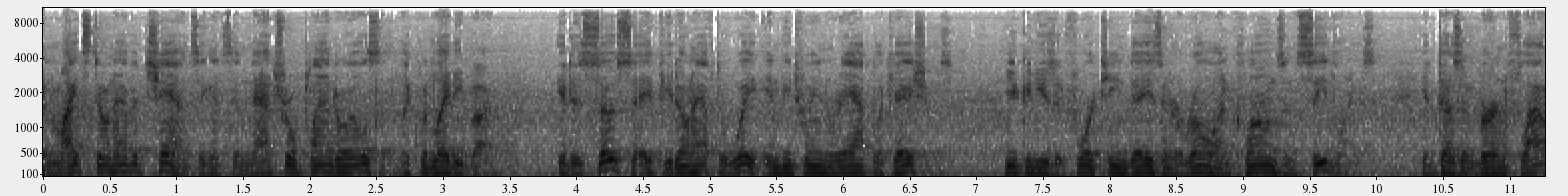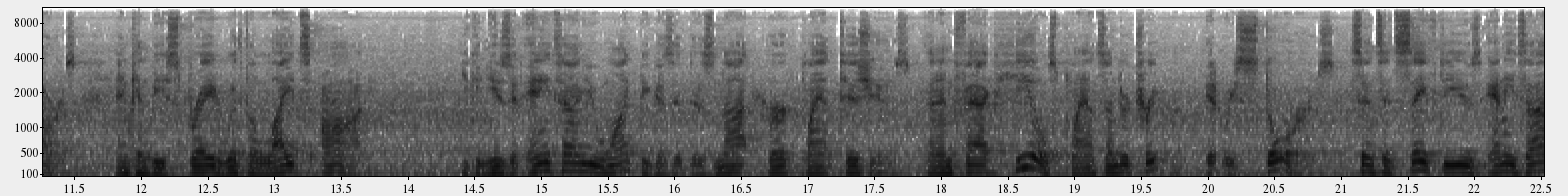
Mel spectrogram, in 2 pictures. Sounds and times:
Speech: 0.0s - 13.8s, 14.4s - 22.5s.

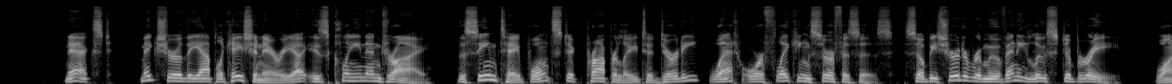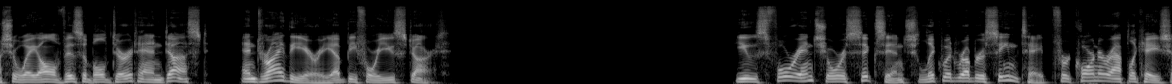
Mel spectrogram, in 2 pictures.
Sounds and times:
Speech: 0.6s - 16.3s, 19.1s - 23.4s.

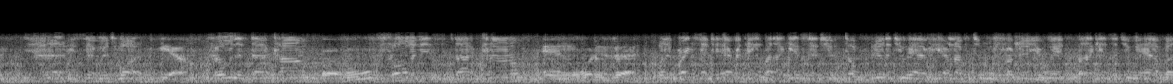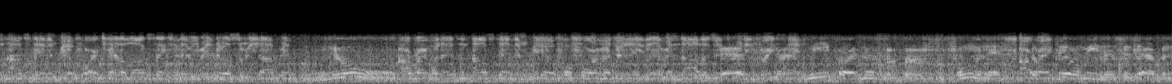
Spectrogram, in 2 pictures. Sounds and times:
Speech: 0.2s - 23.4s.

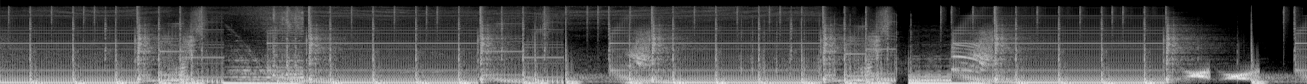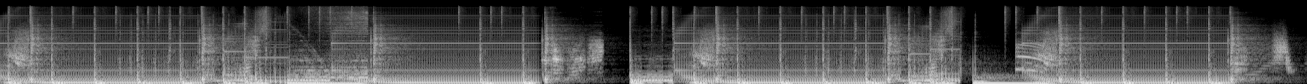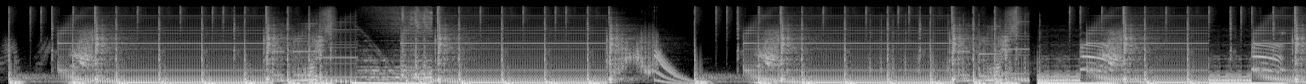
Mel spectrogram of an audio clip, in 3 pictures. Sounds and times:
Music: 0.0s - 39.2s.

